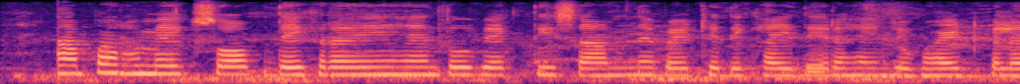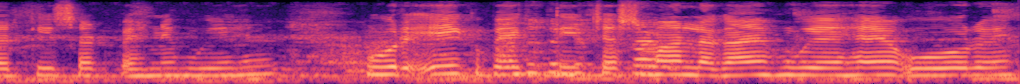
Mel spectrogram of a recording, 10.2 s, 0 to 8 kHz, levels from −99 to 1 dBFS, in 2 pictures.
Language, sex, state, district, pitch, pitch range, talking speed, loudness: Hindi, female, Chhattisgarh, Sukma, 225 Hz, 215-235 Hz, 195 wpm, -18 LUFS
